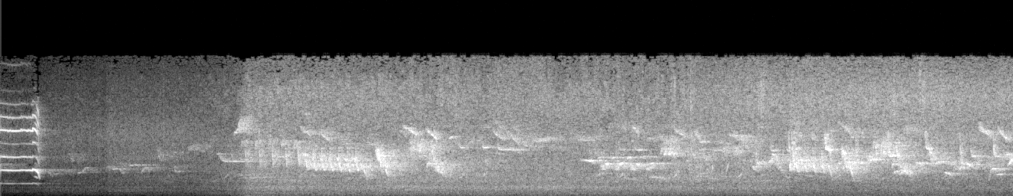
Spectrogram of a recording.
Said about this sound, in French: Pour moi, c'est le pic noir, parce que j'adore la forêt et c'est un oiseau très particulier qui aime les êtres très gros et très matures, on appelle ça. Et donc pour moi, c'est symbole d'une forêt âgée.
